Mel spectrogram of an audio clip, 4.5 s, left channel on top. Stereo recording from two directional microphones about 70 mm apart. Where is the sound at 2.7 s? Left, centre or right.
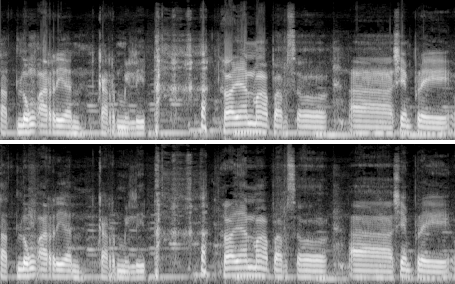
Right.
